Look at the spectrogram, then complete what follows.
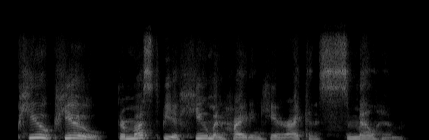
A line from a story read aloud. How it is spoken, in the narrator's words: exclaimed, sniffing the air, her nose wrinkled in disgust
